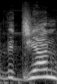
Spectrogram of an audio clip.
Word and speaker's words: विज्ञान: इसमें आनी चाहिए अच्छा तो इसलिए विज्ञान बोलते हैं क्योंकि जिन वर्णों के संयुक्त से यह बना है वो उच्चारण जैन विज्ञान विज्ञान ऐसा उच्चारण होना चाहिए विज्ञान और विज्ञान ये गलत है ये गलत है और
